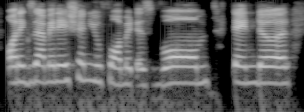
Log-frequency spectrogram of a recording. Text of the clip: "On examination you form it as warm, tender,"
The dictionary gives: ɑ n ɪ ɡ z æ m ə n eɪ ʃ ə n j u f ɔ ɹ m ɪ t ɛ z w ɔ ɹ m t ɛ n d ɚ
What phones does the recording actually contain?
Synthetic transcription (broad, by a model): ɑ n ɪ ɡ z æ m ə n eɪ ʃ ə n j u f ɔ ɹ m ɪ t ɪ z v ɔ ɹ m t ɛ n d ɚ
